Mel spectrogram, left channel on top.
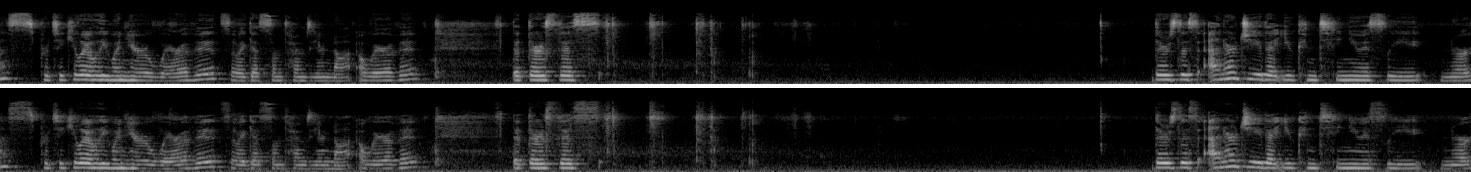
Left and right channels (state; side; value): normal; both; correlation 0.47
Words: particularly when you're aware of it. So I guess sometimes you're not aware of it. That there's this energy that you continuously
